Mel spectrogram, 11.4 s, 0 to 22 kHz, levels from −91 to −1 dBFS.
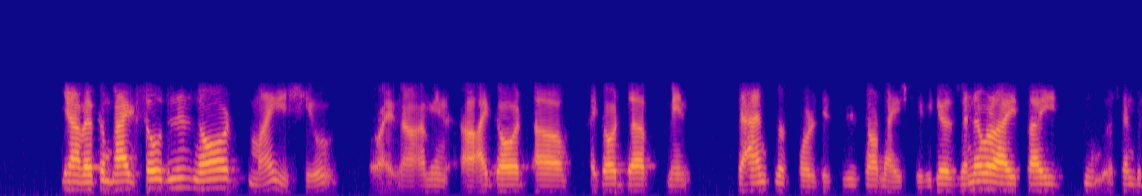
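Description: From start to finish the speech carries the sound of the AMR narrowband mobile codec, squeezed through a telephone-style band of roughly 300 Hz to 3.5 kHz. The codec rebuilds the voice from a crude vocal-tract model and a few pulses per short frame, and the heavy damage here, which points to a low mode around 5.9 kbps, leaves it buzzy, hollow and synthetic. A spectrogram shows a hard ceiling at 3.5 kHz, an empty floor below 300 Hz, and smeared harmonics.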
